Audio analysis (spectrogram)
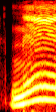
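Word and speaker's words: know: হ্যাঁ স্যার একদম ঠিক স্যার এটা কোন ই হবে স্যার ওটা লেখা আছে কে এন ও ডব নো এখানে কে এর উচ্চারণটা মুখে হবে না একদম ঠিক বলেছিস হাবলু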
